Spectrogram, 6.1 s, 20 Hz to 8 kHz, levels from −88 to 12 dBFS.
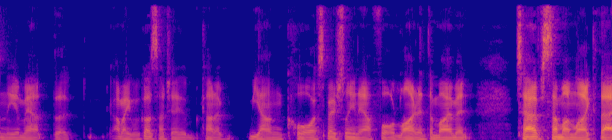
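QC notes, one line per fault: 0.52–6.0 s, automatic gain rising: the level climbs steadily by about 9 dB over more than five seconds, with speech and background swelling together, because the gain control judged the input too quiet and kept raising its gain.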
